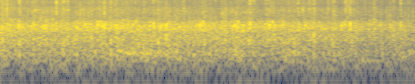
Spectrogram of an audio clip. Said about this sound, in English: But I do want to be a follower of Jesus Christ. And there's a big difference between the two. So it's worth clapping for.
